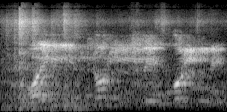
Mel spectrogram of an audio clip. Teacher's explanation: تو جب ہم نے تنوین کا لام میں ادغام کیا تو تنوین کی آواز بالکل ختم ہو گئی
